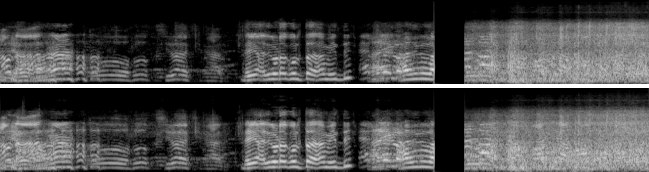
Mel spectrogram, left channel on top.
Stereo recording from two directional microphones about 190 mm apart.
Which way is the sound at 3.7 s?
30° left (ahead or behind).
